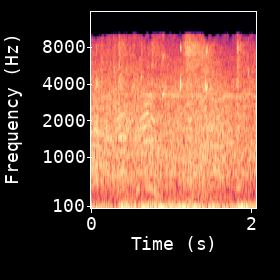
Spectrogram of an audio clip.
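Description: A basketball being dribbled on a hardwood court over the steady noise of an arena crowd.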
